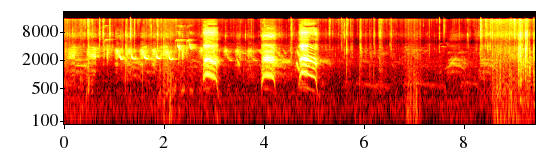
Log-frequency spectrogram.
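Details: Many crows on a winter morning fighting wild birds for food: a run of rapid short notes, then three loud harsh caws about a second apart, later scattered calls and rustling noise.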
